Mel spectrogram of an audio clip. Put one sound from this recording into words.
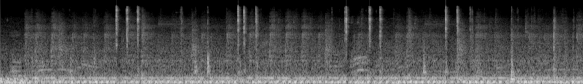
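A metal latch clicks.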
